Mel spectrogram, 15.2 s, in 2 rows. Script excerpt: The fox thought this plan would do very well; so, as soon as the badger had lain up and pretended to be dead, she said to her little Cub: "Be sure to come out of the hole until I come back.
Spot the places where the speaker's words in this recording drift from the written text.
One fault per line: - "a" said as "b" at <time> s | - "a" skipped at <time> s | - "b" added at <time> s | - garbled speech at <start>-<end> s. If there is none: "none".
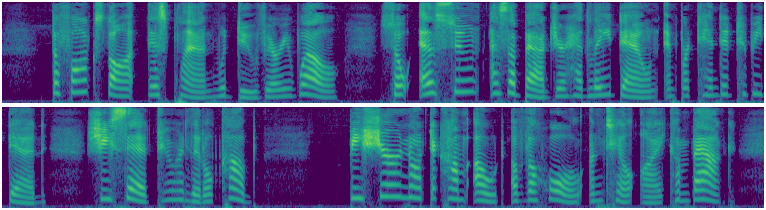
- "up" said as "down" at 6.2 s
- "not" added at 11.6 s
